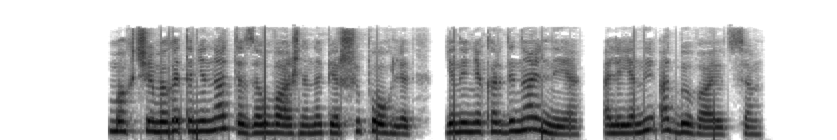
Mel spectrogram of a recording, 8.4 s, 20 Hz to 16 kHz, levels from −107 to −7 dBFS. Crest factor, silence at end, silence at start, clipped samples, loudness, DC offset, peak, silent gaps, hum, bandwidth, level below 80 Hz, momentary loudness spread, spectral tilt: 14 dB; 0.8 s; 1.1 s; under 0.1%; -16 LUFS; under 0.1%; -2 dBFS; 4.32-4.43 s, 5.85-6.02 s; none; 7.8 kHz; -52 dBFS; 10 LU; -5 dB/octave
